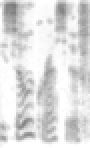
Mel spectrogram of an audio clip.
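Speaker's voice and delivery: whispered aside. Whispering a remark to a companion in the game: whispering in character. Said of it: "I lean over to Visrar and I whisper".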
